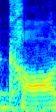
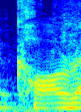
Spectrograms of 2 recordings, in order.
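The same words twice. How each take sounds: First: The final R is silent before a consonant. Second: The final R is pronounced, linking into the vowel. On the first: "So you say like the car drove down the road" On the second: "you still pronounce the R at the end of a word if it's before a vowel"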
